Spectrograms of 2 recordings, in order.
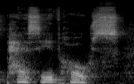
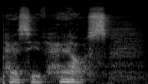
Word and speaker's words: Passivhaus: not the same as passive host or passive house as sometimes people pronounce it. I'd prefer the German one to differentiate it more.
